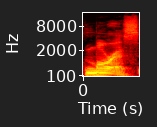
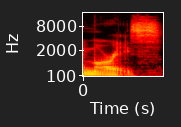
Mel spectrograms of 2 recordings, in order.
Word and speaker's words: Maurice: asked me recently so it's pronounced Morris in the UK so you should pronounce it that way well in the US we say Maurice so bear with me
